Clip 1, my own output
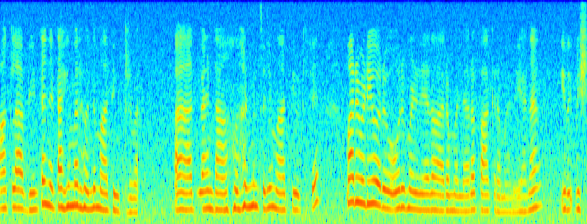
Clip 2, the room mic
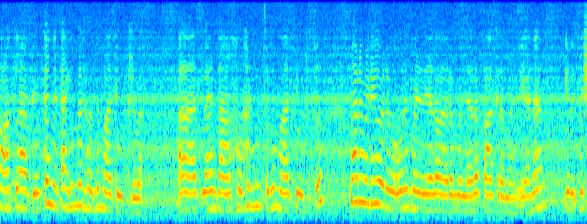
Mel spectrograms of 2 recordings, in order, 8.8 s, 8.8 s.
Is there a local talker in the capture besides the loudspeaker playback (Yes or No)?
No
